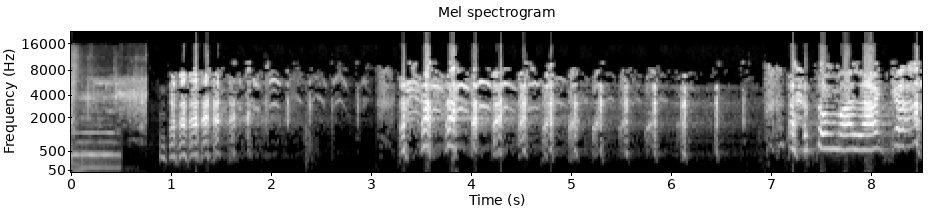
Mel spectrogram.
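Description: Person laughing hard in quick, high-pitched bursts, with a longer drawn-out laugh near the end. A snatch of music cuts off about half a second in, before the laughter starts.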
